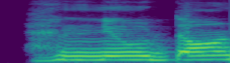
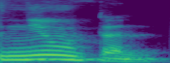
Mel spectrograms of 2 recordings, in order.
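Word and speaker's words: Newton: Means position change होगी, position, न्यूटन नहीं है, इट इज न्यूटन, ठीक है, न्यूटन। आप न्यूटन भी पढ़ सकते हैं, बट प्रोनाउंसिएशन इसकी है न्यूटन।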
